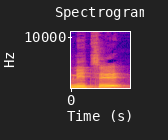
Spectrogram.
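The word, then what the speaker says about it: knee: Right direction मतलब नीचे, 1, 2, 3। इसी तरह नी में के साइलेंट है दोस्तों यहां पर, तो के का हम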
